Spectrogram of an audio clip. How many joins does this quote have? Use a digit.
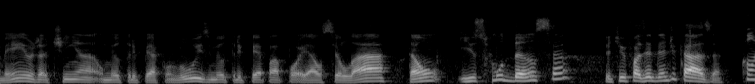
1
